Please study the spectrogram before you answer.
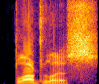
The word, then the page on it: bloodless: American English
